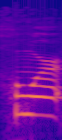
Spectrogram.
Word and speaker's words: Heuer: Like, there's a watch brand called Tag Heuer that is often mispronounced. People say Auer, people say Heuer, I don't know. So the watches are Tag Heuer.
